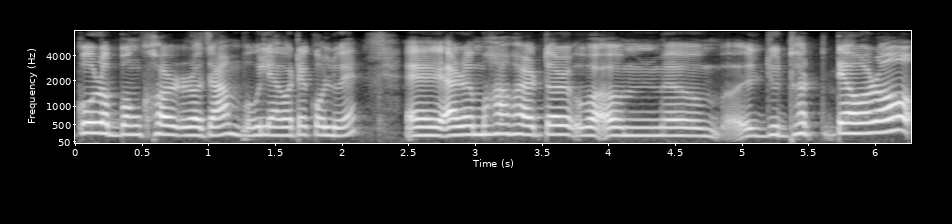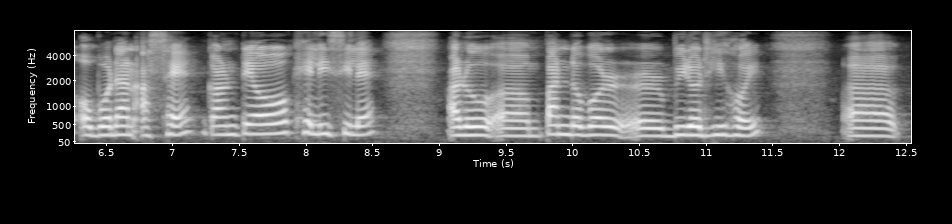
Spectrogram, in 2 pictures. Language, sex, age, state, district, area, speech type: Assamese, female, 18-30, Assam, Goalpara, urban, spontaneous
